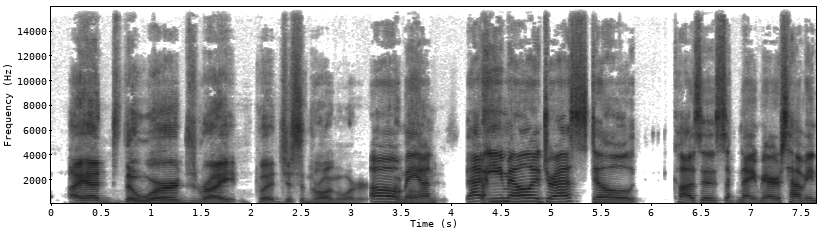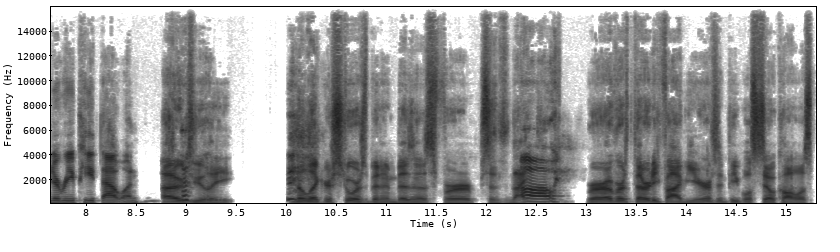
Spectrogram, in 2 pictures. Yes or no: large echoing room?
no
